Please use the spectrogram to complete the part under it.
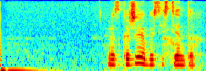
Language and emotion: Russian, neutral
